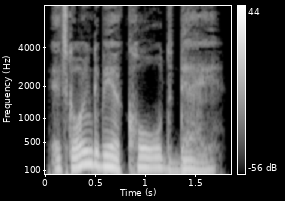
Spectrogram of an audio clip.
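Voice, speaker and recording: A man reading a dramatic first-person story in measured, deliberate short clauses. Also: medium pitch, lively intonation, creaky, mellow, breathy edge, dry recording, clean studio sound. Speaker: narrator. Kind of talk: dramatic scripted fiction narration, first-person present tense.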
